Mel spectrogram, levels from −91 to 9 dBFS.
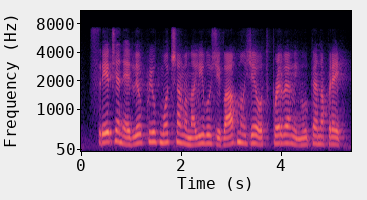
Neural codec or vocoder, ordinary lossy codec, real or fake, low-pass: codec, 16 kHz, 0.5 kbps, FunCodec, trained on Chinese and English, 25 frames a second; none; fake; 7.2 kHz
